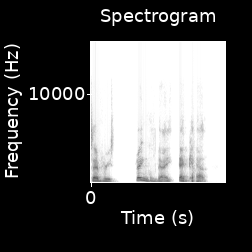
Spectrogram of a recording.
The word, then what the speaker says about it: Ekel: A classic is disgust, and the German word I mispronounce every single day, ekel, ekel.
